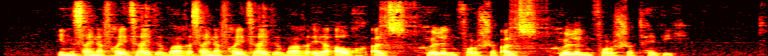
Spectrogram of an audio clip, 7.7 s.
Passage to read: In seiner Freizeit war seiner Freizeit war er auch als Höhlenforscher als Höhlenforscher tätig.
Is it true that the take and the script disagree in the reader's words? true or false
false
